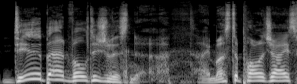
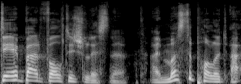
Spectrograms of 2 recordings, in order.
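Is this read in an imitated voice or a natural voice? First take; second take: imitated; natural. First: It is read in an imitated voice. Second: It is read in the speaker's natural voice.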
